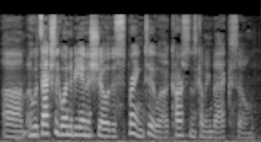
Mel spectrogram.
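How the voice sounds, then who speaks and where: A man's voice: a little high, animated, quick pace. A man answering listener questions in a casual chat, rambling through long stories with lots of fillers and restarts. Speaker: audio drama producer. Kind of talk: casual podcast Q&A.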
